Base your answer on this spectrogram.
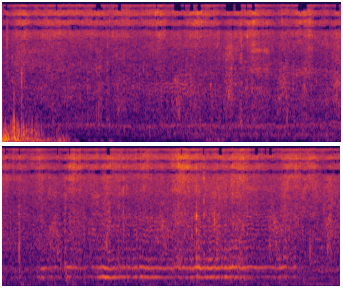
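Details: Honey bee swarm being caught: after a thump at the start, a low, steady droning hum settles in and grows fuller in the second half, with a higher overtone running above it.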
